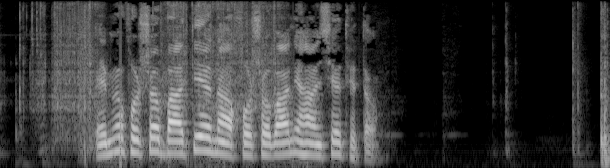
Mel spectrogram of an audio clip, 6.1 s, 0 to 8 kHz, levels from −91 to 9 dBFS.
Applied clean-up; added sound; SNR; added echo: none; Telephone; 17 dB; none.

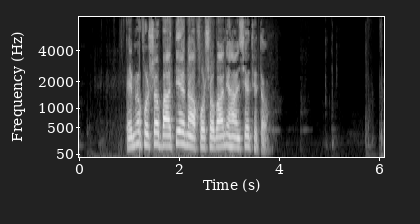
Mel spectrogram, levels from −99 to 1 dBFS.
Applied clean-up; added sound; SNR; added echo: neural separator model SepFormer DNS4.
